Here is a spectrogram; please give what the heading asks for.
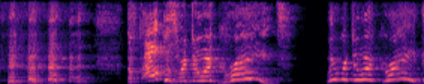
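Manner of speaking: host recalling a Falcons winning season, excited. Real, not acted. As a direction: burst out about the Falcons. Excited football memory.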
